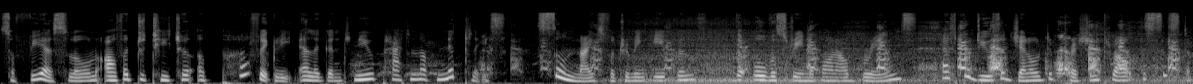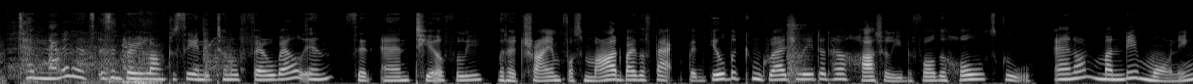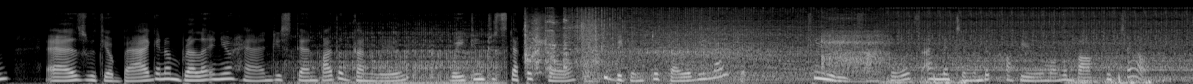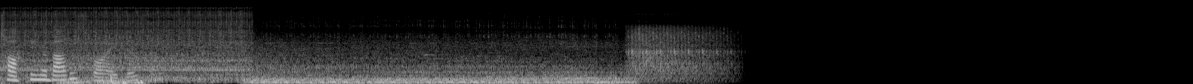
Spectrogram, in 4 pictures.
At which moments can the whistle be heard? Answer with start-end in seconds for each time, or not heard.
not heard.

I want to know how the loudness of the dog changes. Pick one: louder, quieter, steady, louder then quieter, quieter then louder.
louder then quieter.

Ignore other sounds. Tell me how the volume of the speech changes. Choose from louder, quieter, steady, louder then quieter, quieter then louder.
steady.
